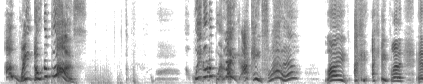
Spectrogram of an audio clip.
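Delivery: high, loud, cracking exasperated pleading; frantic exasperation. Retold or imitated. Telling Roosevelt on the phone, high frantic exasperation. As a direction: squeal it like you can't believe it.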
